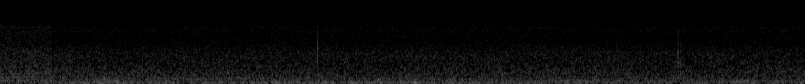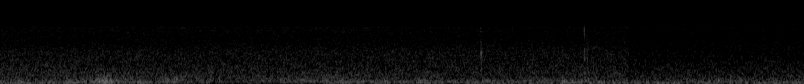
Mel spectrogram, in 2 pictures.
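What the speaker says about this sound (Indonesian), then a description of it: "Air terjun Bumbun yang tinggi puluhan meter dengan bertingkat-tingkat dan debit air yang besar" The tall, multi-tiered Bumbun waterfall in Tumbang Olong II village, Murung Raya, Borneo, pours a large volume of water in a steady, dense roar that stays even from start to finish, with no voices.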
